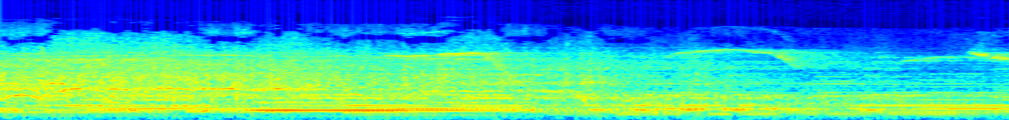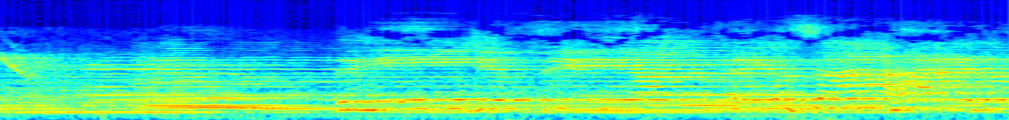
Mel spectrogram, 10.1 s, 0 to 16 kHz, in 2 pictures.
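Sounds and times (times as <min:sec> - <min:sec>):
audience noise: 0:00.0 - 0:06.7
live band sustained chords: 0:00.0 - 0:10.0.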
